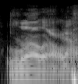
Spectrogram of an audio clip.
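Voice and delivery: mock babbling noise; imitated drunken babble. Drunk man when the cops came, mock babbling. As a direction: babble nonsense like a belligerent drunk.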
